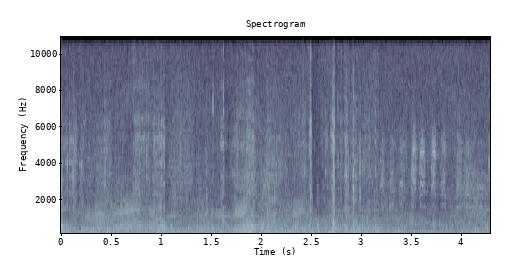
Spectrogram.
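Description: A sharp stone flake scraping and shaving a wooden stick: a run of short scratchy strokes and clicks, with a wavering whine about half a second in, over a steady low hum.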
